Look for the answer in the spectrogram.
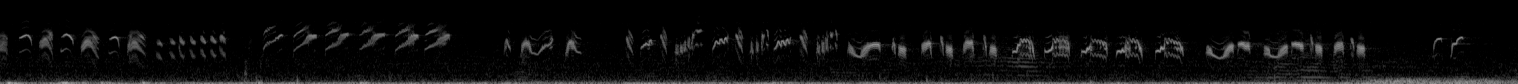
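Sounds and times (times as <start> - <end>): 
Chinese hwamei Garrulax canorus singing: 0.0 - 15.1.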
